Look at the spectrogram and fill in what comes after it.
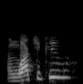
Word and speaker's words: Nwachukwu: Nwachukwu, the N is silent.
